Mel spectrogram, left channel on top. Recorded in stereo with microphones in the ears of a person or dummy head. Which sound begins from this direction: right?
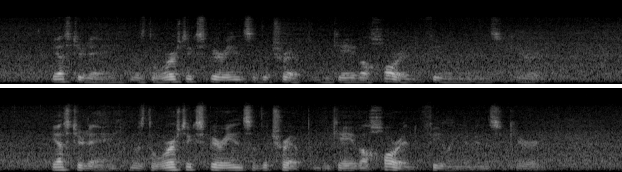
A man speaking, at 0.5 s.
